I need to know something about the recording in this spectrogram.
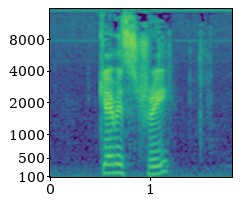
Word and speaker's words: chemistry: for example change but when I have the word chemistry CH becomes Cur sound so I say chemistry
